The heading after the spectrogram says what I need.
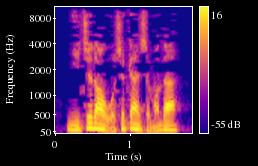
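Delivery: ordinary talk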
